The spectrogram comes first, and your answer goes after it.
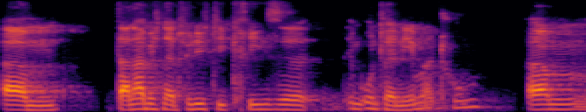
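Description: The speaker is a man with a medium pitch. He talks at a very slow pace with fairly even intonation. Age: 30s. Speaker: business consultant. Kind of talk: interview.

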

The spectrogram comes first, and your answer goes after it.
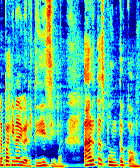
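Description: A woman speaks at a fairly high pitch and a moderate pace, somewhat breathy. Her pitch swings very widely. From Costa Rica. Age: 50s. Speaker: visual artist and photographer. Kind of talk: interview, personal life story.

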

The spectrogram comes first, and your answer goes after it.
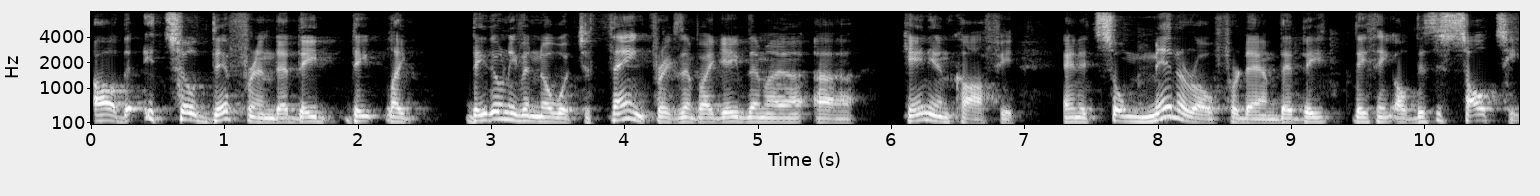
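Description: On a very clean recording with a silent background, a man with a Brazilian accent talks at a moderate pace and medium pitch, with lively intonation and very even loudness. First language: Portuguese. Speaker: coffee consultant and barista judge. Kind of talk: casual interview.

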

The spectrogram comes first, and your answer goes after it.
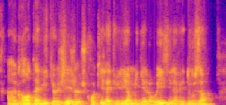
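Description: This man's voice has a dark, mellow tone and is somewhat breathy at a medium pitch. He talks at a fairly slow pace. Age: 50s. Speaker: author, translator and speaker. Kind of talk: interview.

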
